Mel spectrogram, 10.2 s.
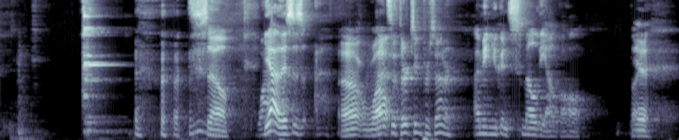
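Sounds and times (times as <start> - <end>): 
glasses clinking in a toast: 1.2 - 2.0
speech: 2.0 - 8.8, 9.5 - 9.9.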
